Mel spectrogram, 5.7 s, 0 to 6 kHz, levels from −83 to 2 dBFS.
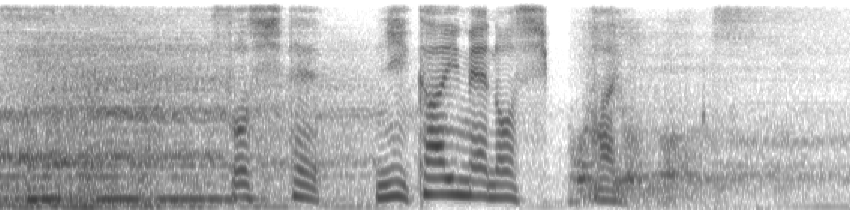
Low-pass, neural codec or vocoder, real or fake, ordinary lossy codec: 5.4 kHz; autoencoder, 48 kHz, 32 numbers a frame, DAC-VAE, trained on Japanese speech; fake; none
